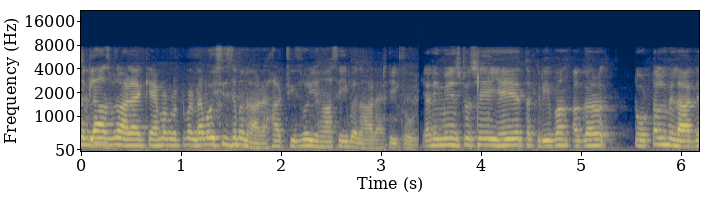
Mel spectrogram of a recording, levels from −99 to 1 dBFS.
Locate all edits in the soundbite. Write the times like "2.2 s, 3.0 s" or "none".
3.3 s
